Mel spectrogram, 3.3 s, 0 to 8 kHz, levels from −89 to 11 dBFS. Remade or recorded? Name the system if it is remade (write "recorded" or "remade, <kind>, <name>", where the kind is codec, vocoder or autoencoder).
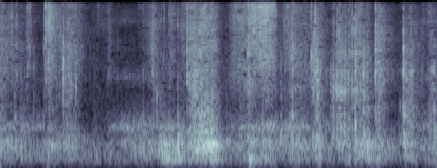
recorded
